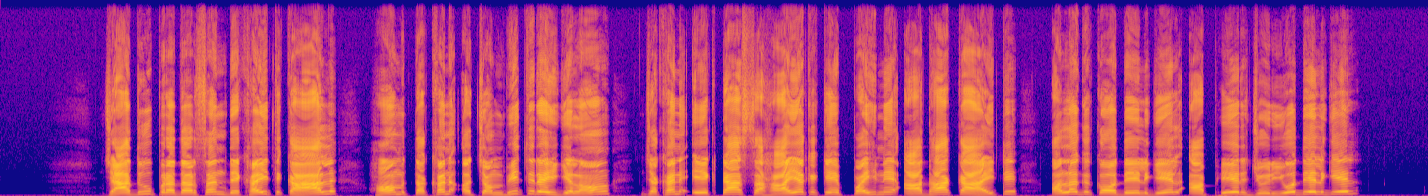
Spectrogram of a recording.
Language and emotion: Maithili, surprised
